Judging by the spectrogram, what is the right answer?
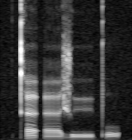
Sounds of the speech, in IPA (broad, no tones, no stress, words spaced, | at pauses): kʰæʔæː ʒyːpʼo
